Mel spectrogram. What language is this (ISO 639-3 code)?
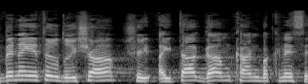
heb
